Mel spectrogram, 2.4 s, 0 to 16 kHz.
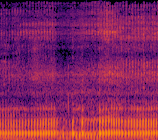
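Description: A Honda Trail 90 motorcycle engine chugs with a steady low throttled pulse while riding off-road, dipping briefly mid-way with clatter as the rider downshifts before settling back into its rhythmic idle-like beat.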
